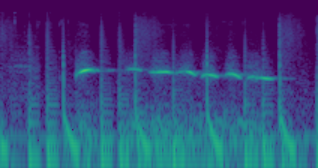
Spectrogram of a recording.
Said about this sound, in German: Ich atmete kurz durch und begann dann ein kleines Liedchen zu pfeifen.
